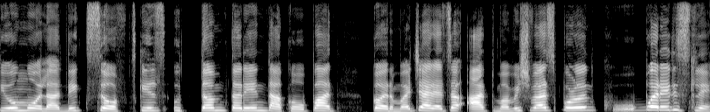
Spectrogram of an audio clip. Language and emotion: Goan Konkani, happy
